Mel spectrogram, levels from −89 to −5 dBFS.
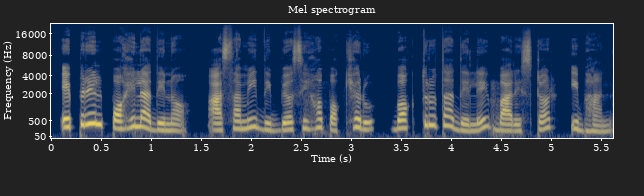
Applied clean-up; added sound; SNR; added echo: neural mask model Resemble Enhance denoiser.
